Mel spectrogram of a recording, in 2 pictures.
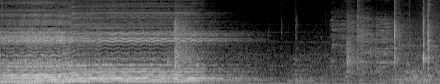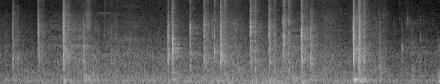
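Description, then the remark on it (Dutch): Irregular bursts of clicky keystrokes on a computer keyboard, fairly crisp, following a fading tonal musical passage in the first few seconds; no one speaks. “computer doet het weer.”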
